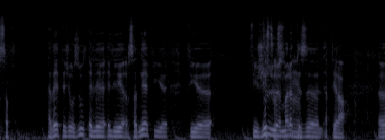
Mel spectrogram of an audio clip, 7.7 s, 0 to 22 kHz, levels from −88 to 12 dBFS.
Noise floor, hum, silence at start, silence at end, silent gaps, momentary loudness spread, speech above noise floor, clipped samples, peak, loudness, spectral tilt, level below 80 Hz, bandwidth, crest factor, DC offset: -76 dBFS; none; 0 s; 0 s; none; 16 LU; 26 dB; under 0.1%; -38 dBFS; -52 LUFS; -5 dB/octave; -72 dBFS; 13 kHz; 14 dB; under 0.1%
